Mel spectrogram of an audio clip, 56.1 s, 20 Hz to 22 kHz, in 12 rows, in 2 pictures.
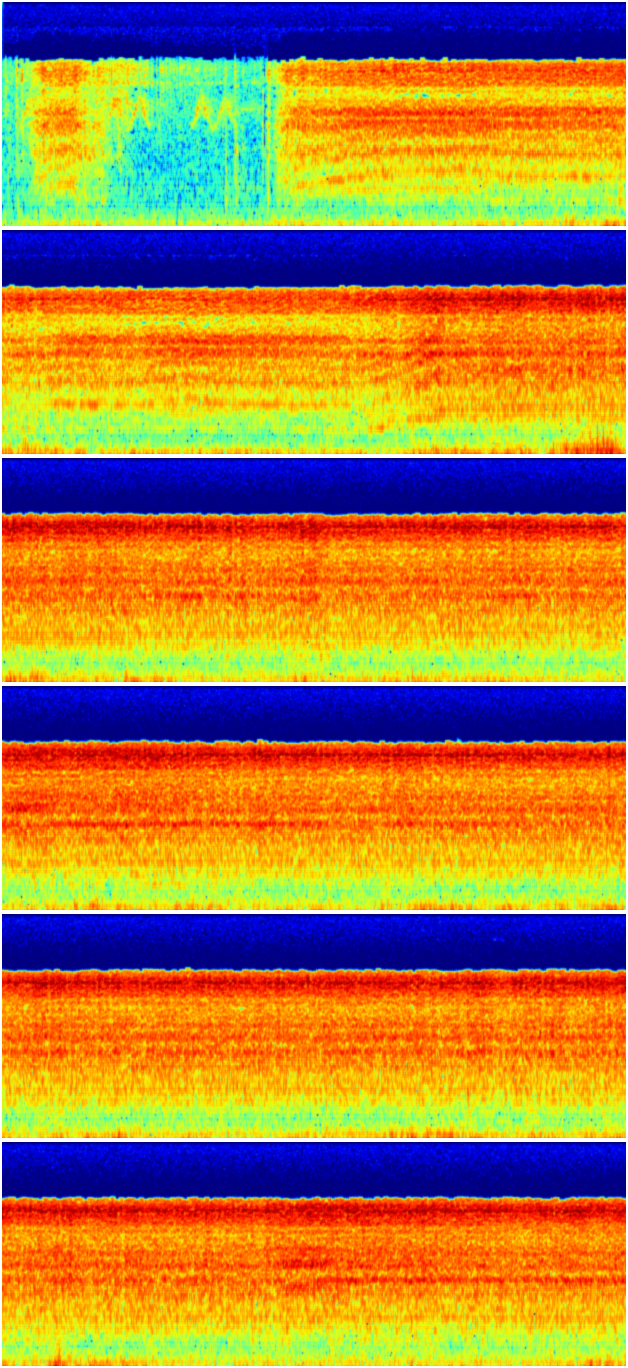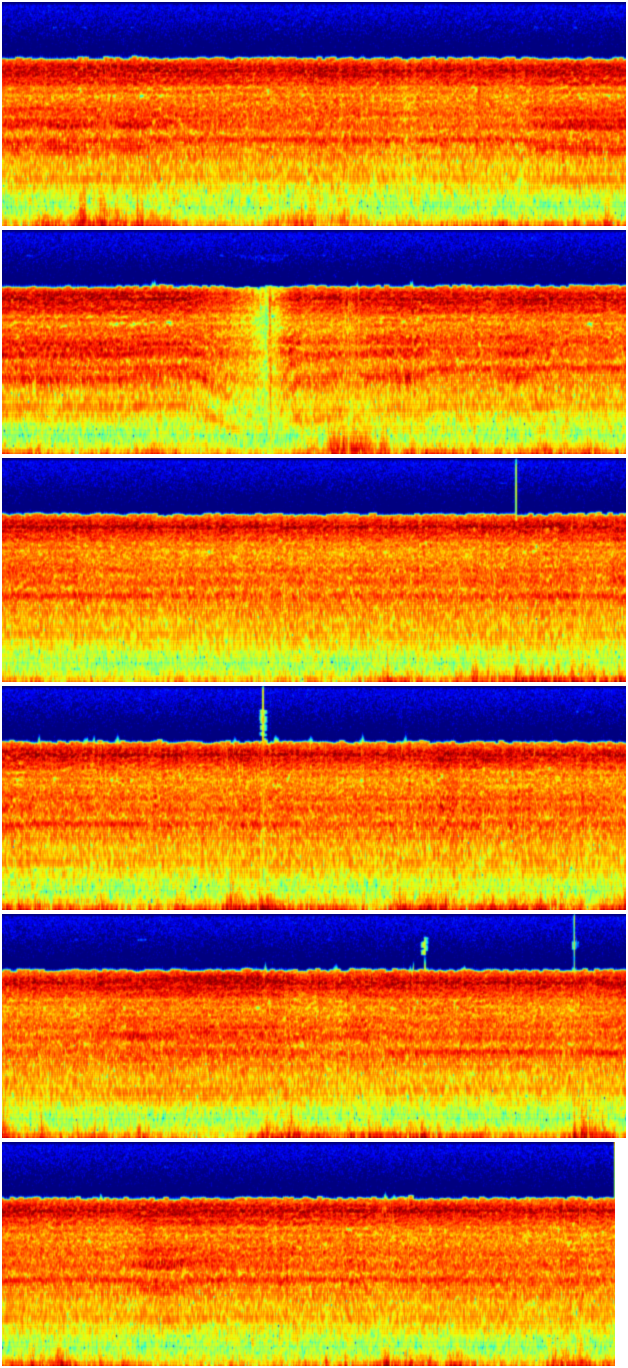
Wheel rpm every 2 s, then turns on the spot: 50, 50, 110, 110, 180, 230, 230, 230, 230, 230, 230, 230, 230, 230, 220, 230, 220, 130, 220, 240, 230, 230, 230, 230, 230, 230, 230, 230.
none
